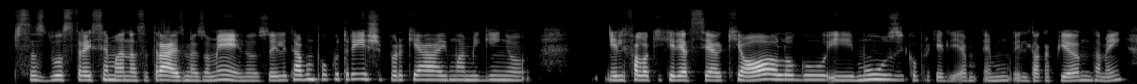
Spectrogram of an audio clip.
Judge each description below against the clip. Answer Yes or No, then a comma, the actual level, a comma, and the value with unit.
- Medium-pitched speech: No, high, 205 Hz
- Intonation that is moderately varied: No, narrow, 2.2 semitones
